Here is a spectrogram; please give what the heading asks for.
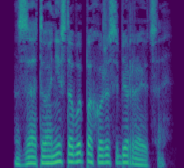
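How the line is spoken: Sighed. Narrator (Russian): вздохнул я

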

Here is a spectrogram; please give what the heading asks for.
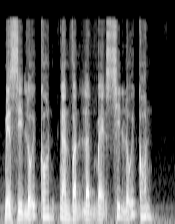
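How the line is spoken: Tearful, whimpering. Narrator (Vietnamese): Bà Biên vừa mếu máo vừa nói

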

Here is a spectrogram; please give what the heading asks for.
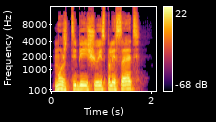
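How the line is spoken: Snapping retort. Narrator (Russian): огрызнулась та

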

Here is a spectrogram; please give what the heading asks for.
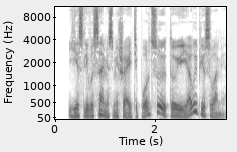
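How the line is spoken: Plain. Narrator (Russian): сказал Виллисон

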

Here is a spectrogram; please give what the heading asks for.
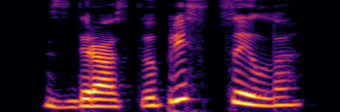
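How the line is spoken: Soft, smiling voice. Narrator (Russian): Мягко улыбнулся король Сигизмунд

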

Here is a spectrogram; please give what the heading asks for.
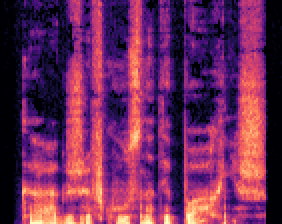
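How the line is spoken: Mumble. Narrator (Russian): пробормотал он

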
